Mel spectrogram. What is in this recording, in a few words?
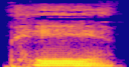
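"p" German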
